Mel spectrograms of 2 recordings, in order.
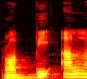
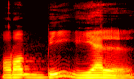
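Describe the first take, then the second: First: The two parts are said separately. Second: The two parts are linked into one word. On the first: The speaker calls it wrong. "রব্বি আল হবে না" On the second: The speaker calls it right.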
